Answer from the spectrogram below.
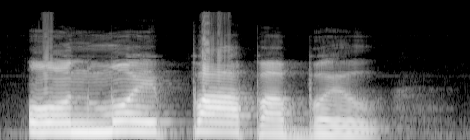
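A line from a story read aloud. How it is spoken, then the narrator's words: Ringing glassy little voice. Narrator (Russian): звонким стеклянным голоском своим ответила Ксана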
